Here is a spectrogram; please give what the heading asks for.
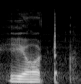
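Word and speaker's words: Jot: आई को हम ई बोलते हैं, सो आई, ए, जे, यॉट। जे को हम यॉट बोलते हैं, यॉट प्रोनाउंस करते हैं।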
